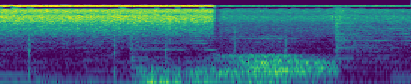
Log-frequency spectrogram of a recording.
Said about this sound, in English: we've cooked these vegetables down a little bit till they're getting kind of, I guess, translucent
